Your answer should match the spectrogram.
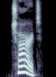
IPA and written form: tʃɑːrt (Chart)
